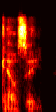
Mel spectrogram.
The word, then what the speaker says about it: Kelce: Please start calling him Kelce. He's a big enough and famous enough player for you to get his name right.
